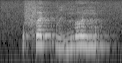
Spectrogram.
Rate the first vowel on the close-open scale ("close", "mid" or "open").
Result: mid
